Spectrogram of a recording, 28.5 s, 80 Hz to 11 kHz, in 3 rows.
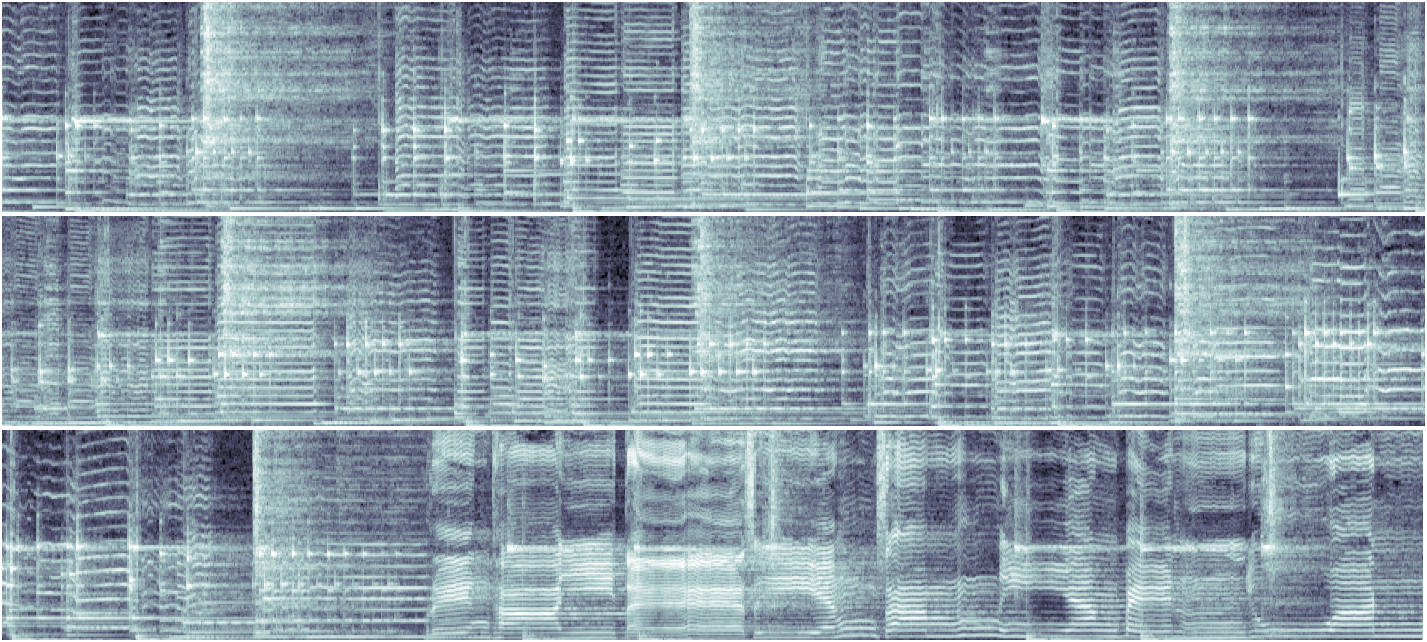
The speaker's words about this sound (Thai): ด้วยเพลงสำเนียงยวนชื่อว่ายวนทอดแห ครูสมชายทัพพรและศิลปินแห่งชาติรุ่นพี่ของท่านคุณครูแจ้งลารสีทองได้ร่วมกันบันทึกเสียงเอาไว้ในงาน 12 ภาษาของครู เสรีหวังในธรรม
